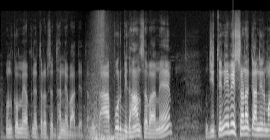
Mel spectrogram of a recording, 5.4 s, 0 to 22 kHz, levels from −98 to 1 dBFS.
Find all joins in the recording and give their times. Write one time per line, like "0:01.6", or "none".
0:01.5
